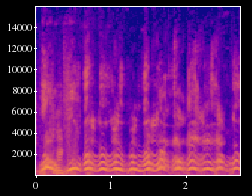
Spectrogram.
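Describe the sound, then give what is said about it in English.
A small dog yips and whimpers, a steady run of high, wavering whines rising and falling in quick succession for a few seconds, with no talking over it. “Get your paws off! Call the pound. We got a stray. The dog owes my friend money.”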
